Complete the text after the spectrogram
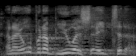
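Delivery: ordinary talk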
